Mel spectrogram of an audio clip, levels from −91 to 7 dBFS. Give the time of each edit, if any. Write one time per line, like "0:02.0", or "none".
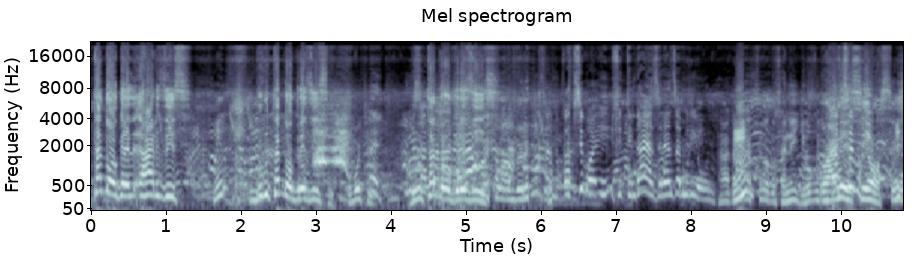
0:06.1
